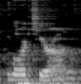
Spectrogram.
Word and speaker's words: Lord Huron: That, I mean, my favorite Lord Heron song. Meet me in the devil worshipper woods tonight. – Yeah, Lord Huron. – Whatever, I don't know how to say his name. Lord Heron, Lord Huron.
